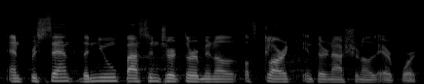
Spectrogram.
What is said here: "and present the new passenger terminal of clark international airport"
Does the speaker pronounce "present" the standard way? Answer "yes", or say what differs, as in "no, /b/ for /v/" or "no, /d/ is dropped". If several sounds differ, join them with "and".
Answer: no, /s/ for /z/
